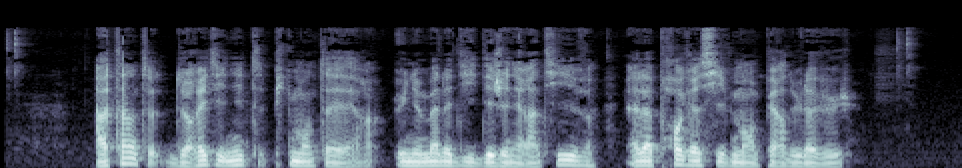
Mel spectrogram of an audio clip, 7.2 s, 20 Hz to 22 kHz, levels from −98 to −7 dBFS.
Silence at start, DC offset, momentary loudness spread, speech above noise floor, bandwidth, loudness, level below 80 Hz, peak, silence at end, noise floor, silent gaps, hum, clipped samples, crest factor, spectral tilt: 0.7 s; under 0.1%; 8 LU; 43 dB; 11.5 kHz; -21 LUFS; -38 dBFS; 0 dBFS; 0.85 s; -63 dBFS; none; none; under 0.1%; 20 dB; -6.5 dB/octave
